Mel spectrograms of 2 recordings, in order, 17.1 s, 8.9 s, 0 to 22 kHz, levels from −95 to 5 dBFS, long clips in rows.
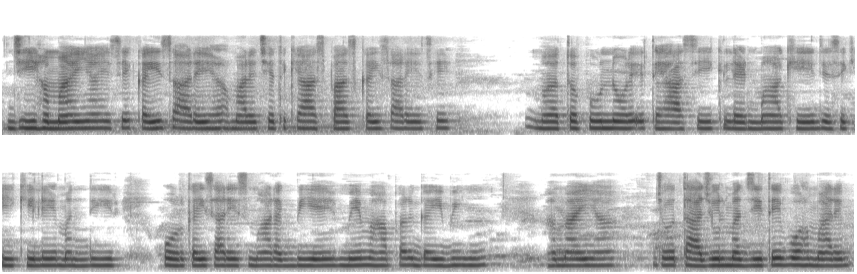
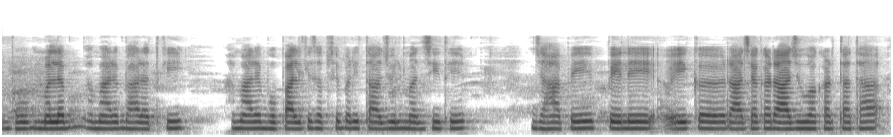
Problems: constant background noise, background conversations at intervals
